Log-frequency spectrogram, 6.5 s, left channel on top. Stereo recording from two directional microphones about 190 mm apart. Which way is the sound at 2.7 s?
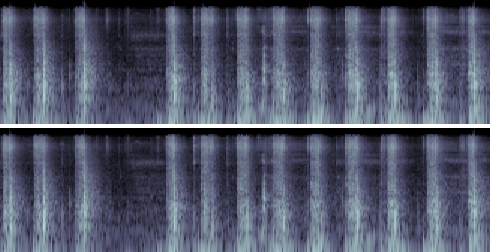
Centre (ahead or behind).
